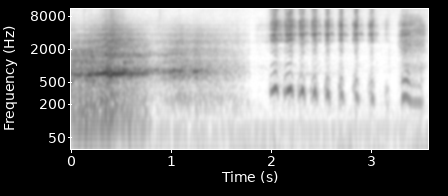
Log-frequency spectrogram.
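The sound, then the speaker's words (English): A car skids to a stop with a loud, scraping tire screech that fades out over about a second and a half. A quick run of rhythmic, voice-like bursts follows. “just leave the car here where Elmer will find it when he comes out of the woods.”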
